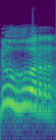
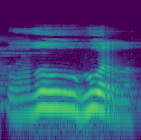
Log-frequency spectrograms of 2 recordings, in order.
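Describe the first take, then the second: First: The word starts with a plain d sound. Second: The word starts with a thick, heavy z sound. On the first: The speaker calls it wrong. "Bukan duhur" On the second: The speaker calls it right. "tapi zuhur, pakai dho"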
